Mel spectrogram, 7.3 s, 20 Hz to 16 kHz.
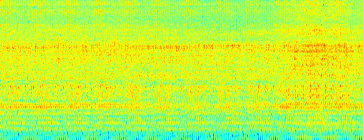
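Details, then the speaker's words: Hyundai Starex diesel idling after DTC P0253 was cleared; the van had a burnt alternator wire. Smooth, regular clatter with no shudder or uneven beat; the earlier shake is gone and it idles normally. "Ayun, tahimik na ulit. Wala na yung palag ng makina. Yan, tahimik na."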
